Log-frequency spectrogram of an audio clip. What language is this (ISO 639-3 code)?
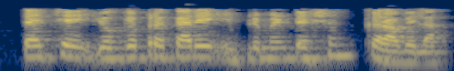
mar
